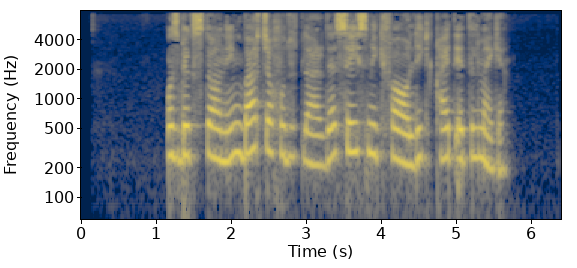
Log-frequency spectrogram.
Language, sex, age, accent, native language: Uzbek, female, under 19, Andijon, Uzbek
